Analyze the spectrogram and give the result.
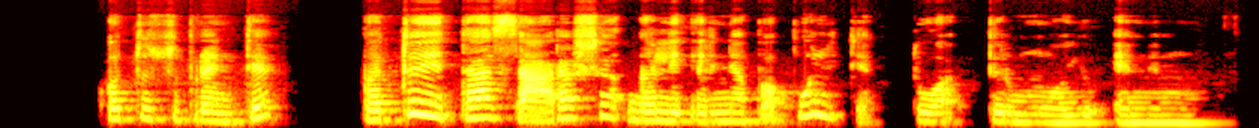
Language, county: Lithuanian, Klaipėda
